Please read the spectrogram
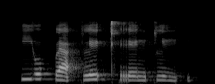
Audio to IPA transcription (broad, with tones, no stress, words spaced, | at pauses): jo˥˩k̚ la˨˩ʔkle˥˩ʔkʰre˧n kli˨˩ʔ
